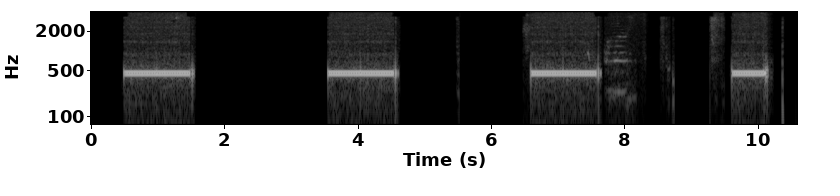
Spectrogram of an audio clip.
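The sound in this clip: Telephone ringback tone while a call is being transferred to a contracts department: four steady, mid-pitched one-second beeps separated by silent pauses of about two seconds, with a few faint clicks and rustles between the later tones.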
